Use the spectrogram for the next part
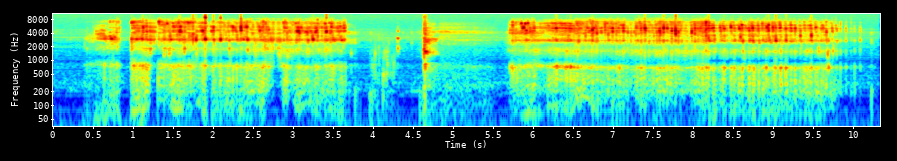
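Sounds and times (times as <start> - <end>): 
slurping: 0.4 - 4.4, 5.7 - 10.2.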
